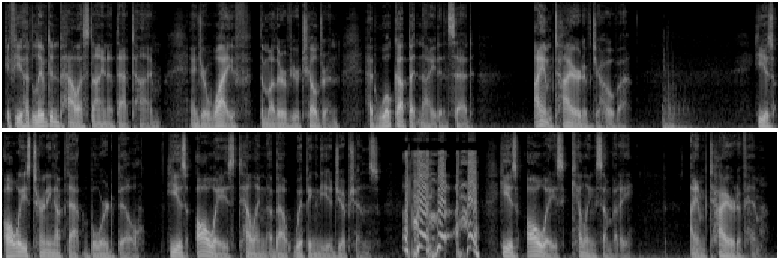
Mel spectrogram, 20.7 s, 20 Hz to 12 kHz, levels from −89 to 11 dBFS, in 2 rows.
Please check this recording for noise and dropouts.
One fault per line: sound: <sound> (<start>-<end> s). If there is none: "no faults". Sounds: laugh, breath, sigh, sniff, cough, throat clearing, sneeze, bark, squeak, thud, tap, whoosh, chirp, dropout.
sound: thud (8.8-9.6 s)
sound: cough (15.7-16.7 s)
